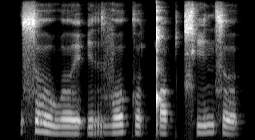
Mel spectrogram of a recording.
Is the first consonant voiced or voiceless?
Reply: voiceless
